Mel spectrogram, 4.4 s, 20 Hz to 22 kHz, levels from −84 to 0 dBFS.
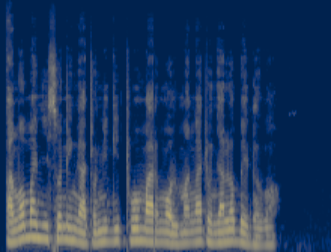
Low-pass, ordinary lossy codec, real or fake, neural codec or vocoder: none; none; fake; codec, 44.1 kHz, 3.4 kbps, Pupu-Codec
